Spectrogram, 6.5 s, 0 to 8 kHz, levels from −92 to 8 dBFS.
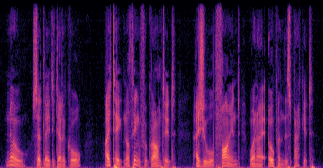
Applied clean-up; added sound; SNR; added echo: none; none; none; none.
